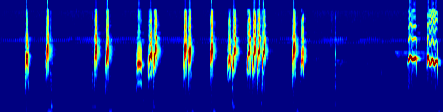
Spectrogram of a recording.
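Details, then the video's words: A silver-eared mesia sings during voice training. High chips, often in fast clusters, run for about six seconds, then a short silence and a brief warbled whistle. "Chim ngũ sắc hót hay luyện giọng - ngũ sắc hót ché"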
